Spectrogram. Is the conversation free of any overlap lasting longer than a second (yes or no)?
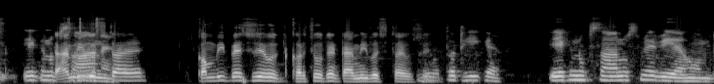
yes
